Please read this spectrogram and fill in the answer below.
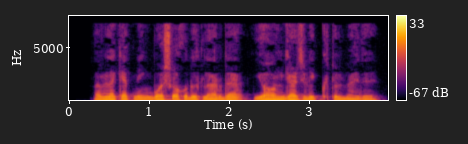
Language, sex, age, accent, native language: Uzbek, male, 18-24, Xorazm, Uzbek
